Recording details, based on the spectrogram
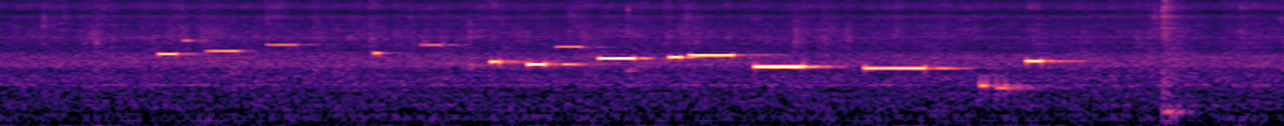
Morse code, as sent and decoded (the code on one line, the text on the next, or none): none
